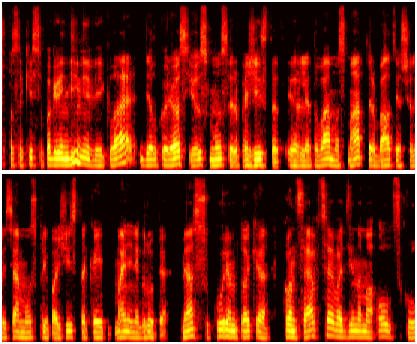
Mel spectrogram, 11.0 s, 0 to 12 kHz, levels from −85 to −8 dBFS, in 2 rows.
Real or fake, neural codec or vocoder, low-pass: real; none; 10.8 kHz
